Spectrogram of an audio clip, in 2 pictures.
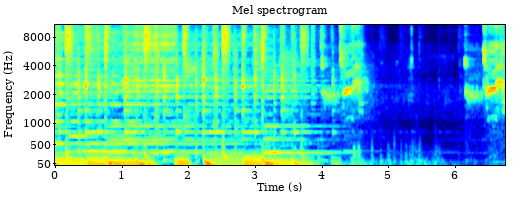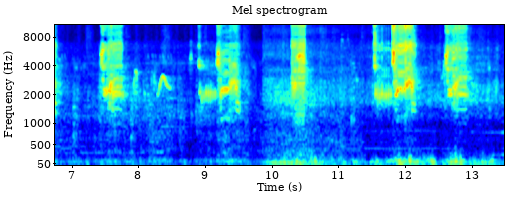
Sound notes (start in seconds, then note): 0.0 chill music; 6.1 bird with loud call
